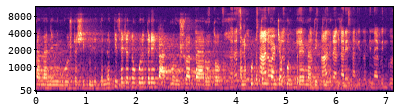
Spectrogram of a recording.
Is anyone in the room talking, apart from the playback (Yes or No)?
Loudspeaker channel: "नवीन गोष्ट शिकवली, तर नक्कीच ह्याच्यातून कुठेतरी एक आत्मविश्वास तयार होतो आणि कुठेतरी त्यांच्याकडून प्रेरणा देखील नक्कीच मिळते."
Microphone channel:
Yes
